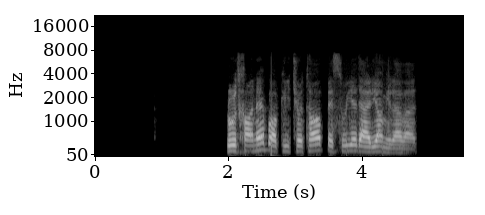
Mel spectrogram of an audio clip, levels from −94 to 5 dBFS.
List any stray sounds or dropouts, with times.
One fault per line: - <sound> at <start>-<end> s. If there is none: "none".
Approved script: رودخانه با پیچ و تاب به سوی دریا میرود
none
